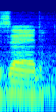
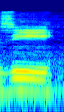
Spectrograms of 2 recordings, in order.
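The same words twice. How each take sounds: First: The letter is said as 'zed'. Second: The letter is said as 'zee'. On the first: "people in Australia and New Zealand ... they say Z" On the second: "instead of saying Z"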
